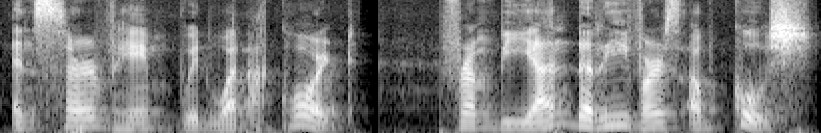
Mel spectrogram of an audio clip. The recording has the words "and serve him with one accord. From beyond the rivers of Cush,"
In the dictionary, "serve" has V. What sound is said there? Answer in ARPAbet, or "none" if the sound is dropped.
V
